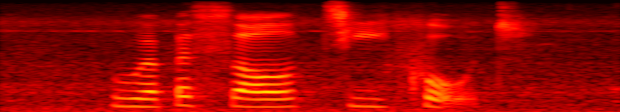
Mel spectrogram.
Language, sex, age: Afrikaans, female, 20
